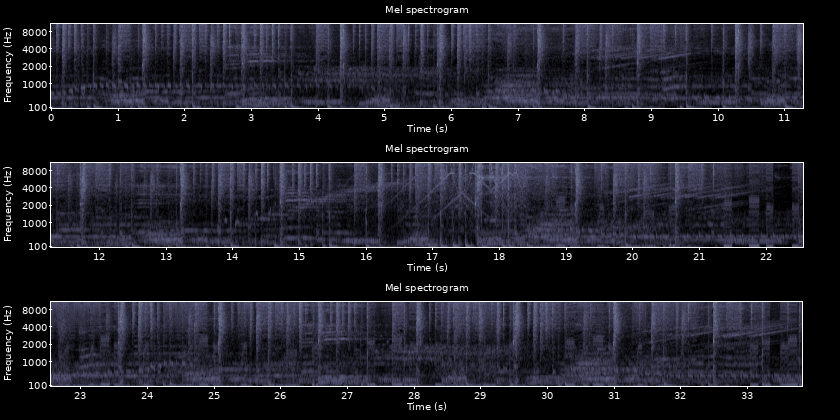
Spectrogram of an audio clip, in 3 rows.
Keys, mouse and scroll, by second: 9.3-11.9 typing, 19.7-20.6 scroll down 1, 20.6-24.0 scroll down 10, 24.0-24.5 scroll down 2, 24.5-26.2 scroll down 7, 26.2-27.3 scroll down 2.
